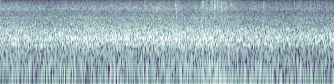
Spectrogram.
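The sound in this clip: Steady road rumble of a car being driven, a continuous, loud, low-heavy roar with no distinct events and no voices.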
